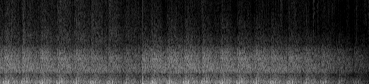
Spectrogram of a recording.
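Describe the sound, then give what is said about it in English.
Rapid, continuous bursts of gunfire from America's new anti-aircraft guns hammer away in a steady rhythm, loud, with a booming low thud near the middle and no voices. “Right, in America's new anti-aircraft guns.”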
